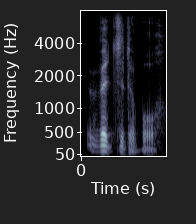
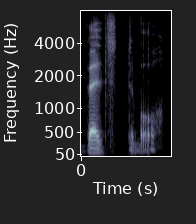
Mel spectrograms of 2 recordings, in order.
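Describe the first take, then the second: First: Every vowel is sounded, giving four syllables. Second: The second vowel drops, giving three syllables. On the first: The speaker calls it wrong. "is how it's spelled" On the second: The speaker calls it right. "As if the second E doesn't exist"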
